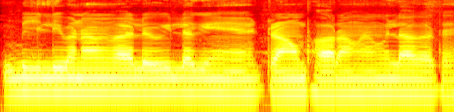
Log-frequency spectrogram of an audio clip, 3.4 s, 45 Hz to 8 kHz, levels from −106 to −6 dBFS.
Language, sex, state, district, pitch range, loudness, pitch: Hindi, male, Uttar Pradesh, Jalaun, 105-110 Hz, -16 LUFS, 105 Hz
